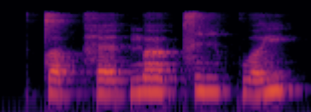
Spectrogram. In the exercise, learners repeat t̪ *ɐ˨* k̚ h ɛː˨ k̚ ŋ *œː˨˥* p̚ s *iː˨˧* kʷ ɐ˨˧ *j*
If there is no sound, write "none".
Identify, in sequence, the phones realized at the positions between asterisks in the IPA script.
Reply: ɐ˨, œː˧, iː˧, j

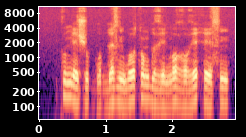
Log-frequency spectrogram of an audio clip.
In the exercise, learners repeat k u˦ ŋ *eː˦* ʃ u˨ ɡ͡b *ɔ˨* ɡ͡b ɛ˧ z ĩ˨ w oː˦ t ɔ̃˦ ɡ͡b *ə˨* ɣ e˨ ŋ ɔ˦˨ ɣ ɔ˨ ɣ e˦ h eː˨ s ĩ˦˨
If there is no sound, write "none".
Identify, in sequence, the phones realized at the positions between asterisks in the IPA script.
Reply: eː˨, ɔ˨, ə˨

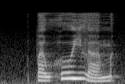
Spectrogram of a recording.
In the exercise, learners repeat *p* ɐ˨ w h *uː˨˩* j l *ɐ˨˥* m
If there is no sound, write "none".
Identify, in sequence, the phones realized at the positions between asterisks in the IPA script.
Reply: p, uː˥, ɐ˨˧

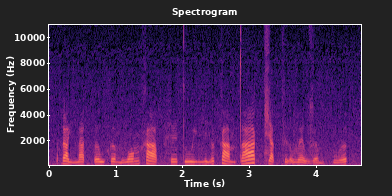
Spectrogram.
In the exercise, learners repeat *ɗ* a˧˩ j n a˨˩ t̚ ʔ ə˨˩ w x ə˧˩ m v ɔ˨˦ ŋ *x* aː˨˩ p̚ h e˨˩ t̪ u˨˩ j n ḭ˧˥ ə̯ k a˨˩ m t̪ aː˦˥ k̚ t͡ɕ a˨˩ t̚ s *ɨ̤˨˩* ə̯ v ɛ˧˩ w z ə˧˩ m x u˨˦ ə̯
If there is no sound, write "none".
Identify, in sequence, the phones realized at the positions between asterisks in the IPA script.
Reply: ɗ, x, ɨ̰˧˨

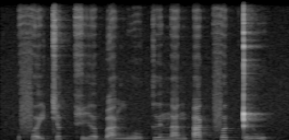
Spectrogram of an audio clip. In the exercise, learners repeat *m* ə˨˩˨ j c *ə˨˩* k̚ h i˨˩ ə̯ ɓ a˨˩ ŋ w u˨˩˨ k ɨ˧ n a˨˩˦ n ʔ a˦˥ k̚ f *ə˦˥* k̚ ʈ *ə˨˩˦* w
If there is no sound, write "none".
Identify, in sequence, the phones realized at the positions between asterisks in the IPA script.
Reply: f, ə˨˩, ə˦˥, ɨ˨˩˦

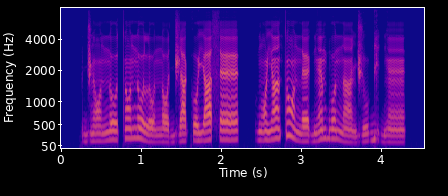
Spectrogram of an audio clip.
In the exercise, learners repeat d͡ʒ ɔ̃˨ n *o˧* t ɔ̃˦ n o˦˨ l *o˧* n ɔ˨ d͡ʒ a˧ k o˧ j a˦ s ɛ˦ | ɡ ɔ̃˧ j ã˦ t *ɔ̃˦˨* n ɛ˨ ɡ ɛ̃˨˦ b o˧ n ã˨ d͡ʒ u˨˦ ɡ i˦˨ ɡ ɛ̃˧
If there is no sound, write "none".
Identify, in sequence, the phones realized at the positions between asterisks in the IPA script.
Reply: o˧, o˨, ɔ̃˦˨

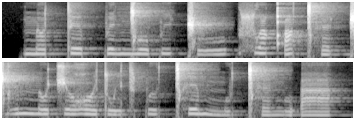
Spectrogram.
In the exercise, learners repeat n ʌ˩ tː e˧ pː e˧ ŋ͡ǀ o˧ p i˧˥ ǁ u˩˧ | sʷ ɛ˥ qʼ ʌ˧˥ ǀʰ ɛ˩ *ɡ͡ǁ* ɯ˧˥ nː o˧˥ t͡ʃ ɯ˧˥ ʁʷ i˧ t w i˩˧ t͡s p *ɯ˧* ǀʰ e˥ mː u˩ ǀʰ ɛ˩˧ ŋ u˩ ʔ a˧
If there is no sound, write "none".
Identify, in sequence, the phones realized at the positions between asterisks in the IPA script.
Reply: ɡ͡ǁ, ɯ˧˥

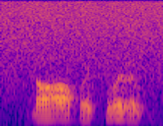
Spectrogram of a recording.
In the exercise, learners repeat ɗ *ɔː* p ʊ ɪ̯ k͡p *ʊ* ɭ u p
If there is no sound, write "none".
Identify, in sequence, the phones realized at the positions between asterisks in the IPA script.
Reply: ɔː, u

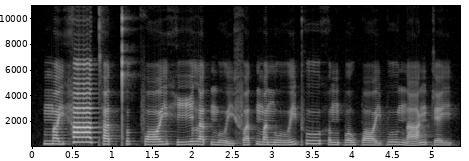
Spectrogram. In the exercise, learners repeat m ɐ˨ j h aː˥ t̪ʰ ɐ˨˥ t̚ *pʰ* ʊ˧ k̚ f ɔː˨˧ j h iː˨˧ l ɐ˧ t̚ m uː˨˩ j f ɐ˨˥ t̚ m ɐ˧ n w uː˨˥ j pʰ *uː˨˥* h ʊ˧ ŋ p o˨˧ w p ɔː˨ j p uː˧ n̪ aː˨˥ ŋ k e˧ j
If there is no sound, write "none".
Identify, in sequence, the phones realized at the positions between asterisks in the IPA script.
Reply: pʰ, uː˥

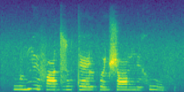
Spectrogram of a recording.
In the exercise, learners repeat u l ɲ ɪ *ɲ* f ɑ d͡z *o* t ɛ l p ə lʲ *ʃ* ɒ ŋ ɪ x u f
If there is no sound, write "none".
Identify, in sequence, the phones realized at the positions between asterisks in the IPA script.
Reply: none, u, ʃ

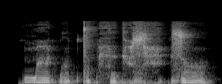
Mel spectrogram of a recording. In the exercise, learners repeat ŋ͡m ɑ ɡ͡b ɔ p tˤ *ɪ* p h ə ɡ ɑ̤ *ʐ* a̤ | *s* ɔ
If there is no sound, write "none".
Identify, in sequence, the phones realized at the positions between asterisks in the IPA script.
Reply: ɪ, ɮ, z

